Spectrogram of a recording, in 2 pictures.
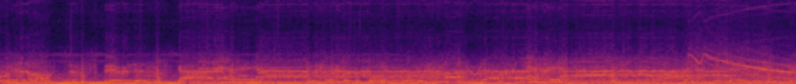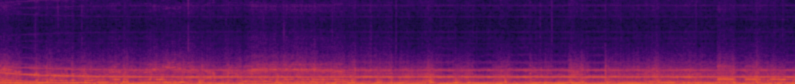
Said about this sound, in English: After the arrival of RNI, the British government tried to stop the transmissions by jamming them.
